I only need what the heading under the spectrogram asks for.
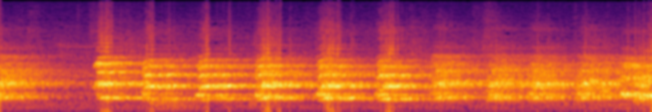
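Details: Dog barking in a rapid, fairly even series of strong harmonic barks nearly twice per second after a quiet opening, a few sharp clicks mixed in.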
